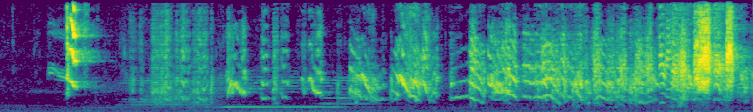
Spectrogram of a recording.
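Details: Breeding pair of pet budgies: starts quiet with a sharp squeak and scattered soft chirps, then swells into rapid scratchy warbling chatter.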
